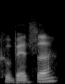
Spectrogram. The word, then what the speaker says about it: Kubica: But shout out to I want to pronounce his name wrong. Robert Kubica.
